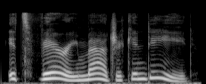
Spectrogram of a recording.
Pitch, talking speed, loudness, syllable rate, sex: 230 Hz, 115 wpm, -16 LUFS, 3.8 syllables/s, female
